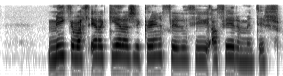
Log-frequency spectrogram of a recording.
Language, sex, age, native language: Icelandic, female, 12, Icelandic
